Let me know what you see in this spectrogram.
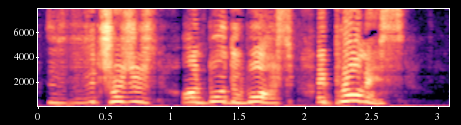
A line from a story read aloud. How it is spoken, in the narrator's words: cried the prisoner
